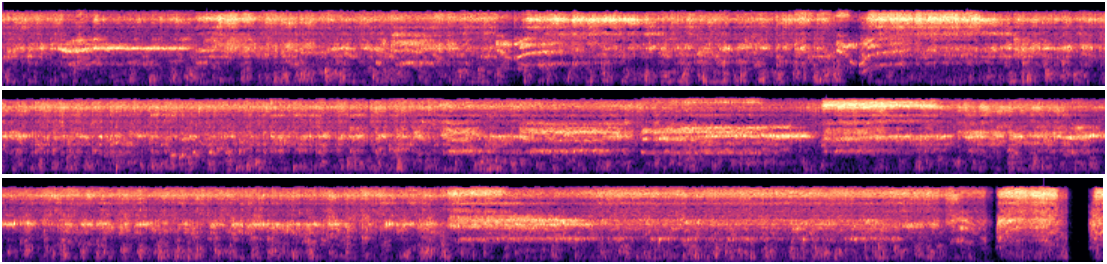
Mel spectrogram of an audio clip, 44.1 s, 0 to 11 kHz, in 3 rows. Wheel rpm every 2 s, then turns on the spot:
230, 230, 230, 210, 230, 190, 220, 230, 230, 230, 220, 220, 220, 230, 230, 240, 230, 230, 210, 210, 210, 120.
none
